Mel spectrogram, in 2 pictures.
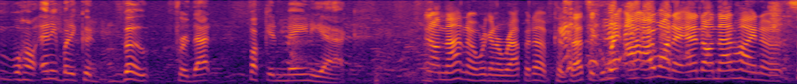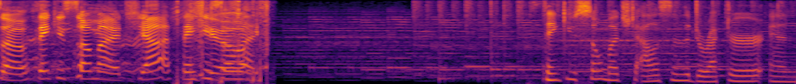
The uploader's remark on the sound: Welcome back to the Sundance Film Festival 2020, where we were thrilled to be part of the red carpet event. Sundance Rewind: Red Carpet Event.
